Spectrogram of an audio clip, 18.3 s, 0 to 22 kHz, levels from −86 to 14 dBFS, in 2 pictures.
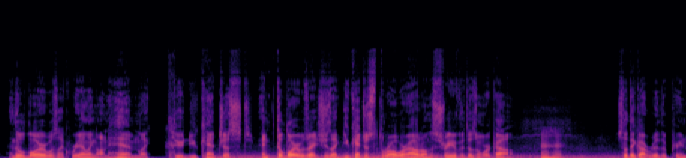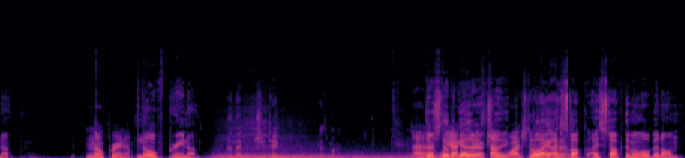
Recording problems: wind noise on the microphone; occasional gusts; from 3 to 8.5 s and from 12 to 15 s; 20 dB below the speech

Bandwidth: 15 kHz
